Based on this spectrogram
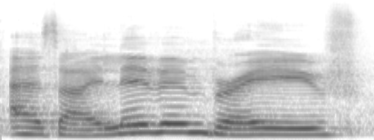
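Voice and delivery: slow mock Cockney drawl; bad Cockney impression. Friends joking about the trailer, slow mock Cockney. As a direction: say it like everyone mocking the trailer. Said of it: "everybody going".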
